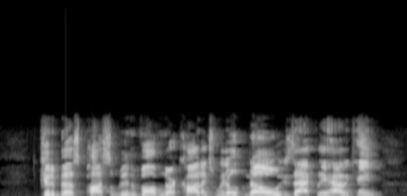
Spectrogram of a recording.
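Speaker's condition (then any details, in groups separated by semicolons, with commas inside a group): No condition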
